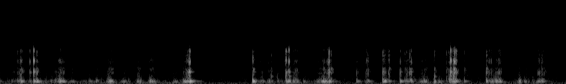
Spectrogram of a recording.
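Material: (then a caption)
Steel mesh. Metal tweezer tips scratch and tap the hollow, round steel wire-mesh grille of a handheld microphone on a stand. Close up, this produces a quick, irregular run of soft, muffled taps and brief scratches. The sound is mostly low, with a hollow thump around 145 Hz that dies away almost instantly, and short quiet gaps between clusters of taps.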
